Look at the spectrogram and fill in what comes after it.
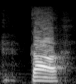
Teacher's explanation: तो का ध्वनि का उच्चारण कहाँ से होगा? कंठ से होगा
